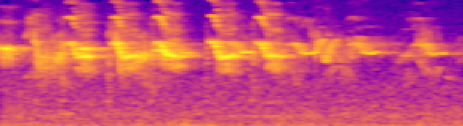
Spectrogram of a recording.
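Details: Red bishop in breeding season: a rapid run of harsh, buzzy chirps, roughly three per second, that fades slightly toward the end, with little else audible.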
